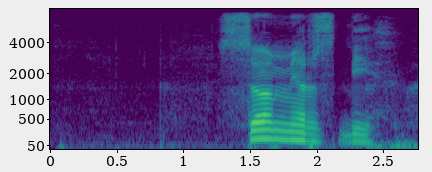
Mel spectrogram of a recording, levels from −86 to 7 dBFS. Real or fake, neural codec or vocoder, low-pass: real; none; 7.2 kHz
